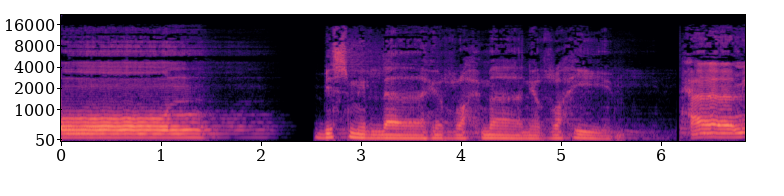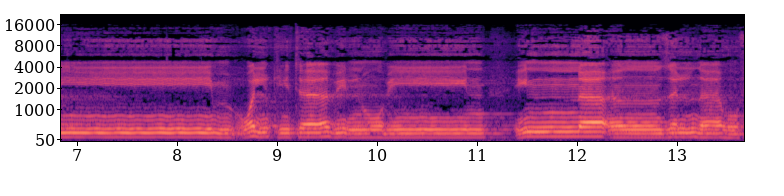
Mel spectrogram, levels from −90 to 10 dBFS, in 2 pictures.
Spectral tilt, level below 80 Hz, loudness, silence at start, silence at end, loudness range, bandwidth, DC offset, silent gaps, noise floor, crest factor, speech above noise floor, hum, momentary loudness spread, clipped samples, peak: -5 dB/octave; -54 dBFS; -19 LUFS; 0 s; 0 s; 7 LU; 16 kHz; under 0.1%; 2.37-2.52 s; -49 dBFS; 16 dB; 31 dB; none; 11 LU; under 0.1%; -2 dBFS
